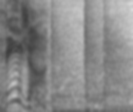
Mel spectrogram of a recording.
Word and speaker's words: Bijan: And, like, he was asked to pronounce his name on a little video clip, and he said Bijan.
